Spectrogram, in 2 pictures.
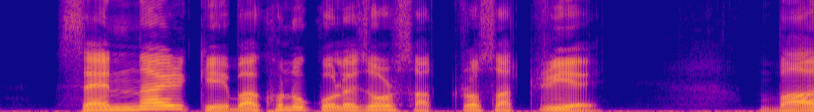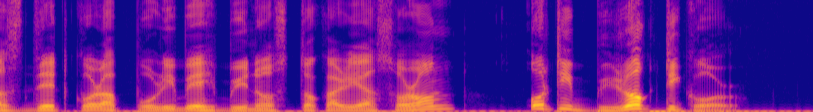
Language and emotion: Assamese, angry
